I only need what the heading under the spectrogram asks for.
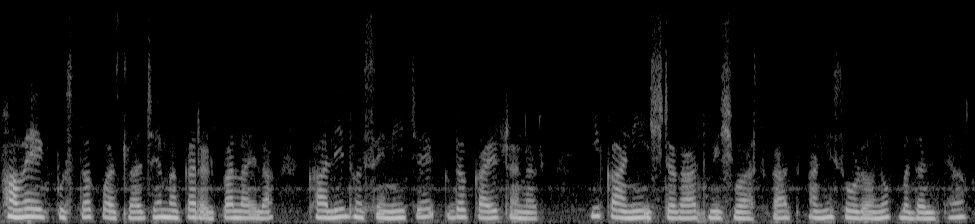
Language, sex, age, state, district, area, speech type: Goan Konkani, female, 18-30, Goa, Salcete, rural, spontaneous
